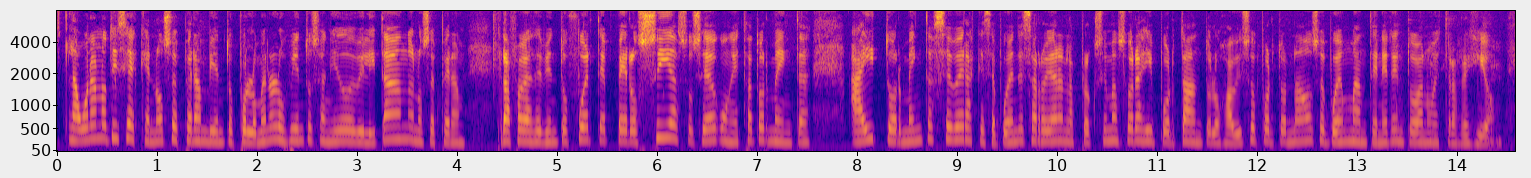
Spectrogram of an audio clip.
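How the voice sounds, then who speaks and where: The speech comes at a very fast pace, with very even loudness and fairly even intonation. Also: woman, fairly high pitch for a woman. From Cuba. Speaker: meteorologist. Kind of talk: weather report.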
